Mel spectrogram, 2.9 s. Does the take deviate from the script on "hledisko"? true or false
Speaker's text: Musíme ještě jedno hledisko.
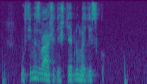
false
